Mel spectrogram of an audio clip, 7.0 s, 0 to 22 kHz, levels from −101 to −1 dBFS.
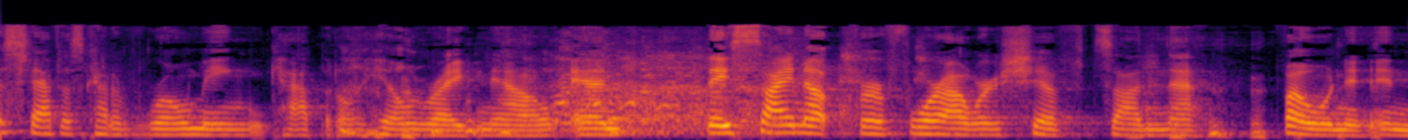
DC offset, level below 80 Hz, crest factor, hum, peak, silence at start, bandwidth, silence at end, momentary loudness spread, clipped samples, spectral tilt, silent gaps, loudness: under 0.1%; -70 dBFS; 20 dB; none; -8 dBFS; 0 s; 11 kHz; 0 s; 11 LU; under 0.1%; -4.5 dB/octave; none; -28 LUFS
